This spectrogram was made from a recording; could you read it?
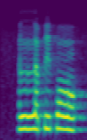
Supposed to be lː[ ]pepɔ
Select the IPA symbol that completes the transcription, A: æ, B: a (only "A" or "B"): B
